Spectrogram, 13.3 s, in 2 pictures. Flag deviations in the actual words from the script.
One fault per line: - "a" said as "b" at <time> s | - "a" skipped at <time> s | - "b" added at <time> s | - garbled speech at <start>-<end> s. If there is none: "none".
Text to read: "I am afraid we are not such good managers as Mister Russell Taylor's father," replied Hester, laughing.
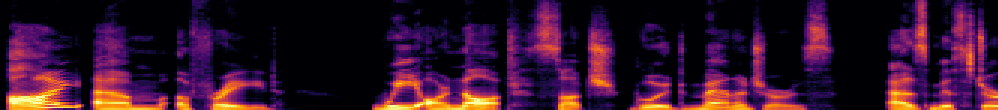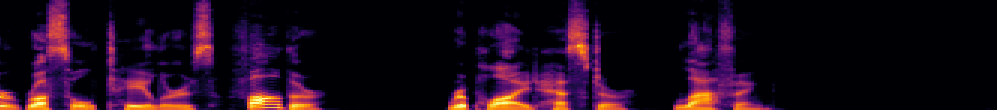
none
